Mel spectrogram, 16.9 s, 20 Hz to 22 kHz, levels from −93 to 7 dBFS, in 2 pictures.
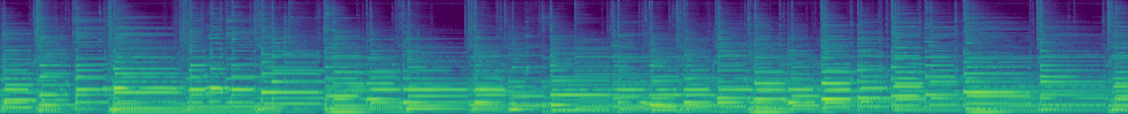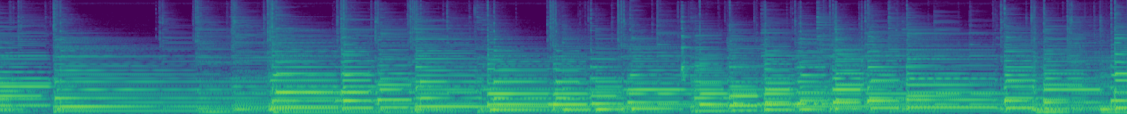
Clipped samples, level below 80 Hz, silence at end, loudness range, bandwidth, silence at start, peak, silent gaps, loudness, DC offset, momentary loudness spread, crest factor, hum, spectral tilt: under 0.1%; -48 dBFS; 0 s; 3 LU; over 20 kHz; 0 s; 0 dBFS; none; -16 LUFS; under 0.1%; 5 LU; 16 dB; none; -6.5 dB/octave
